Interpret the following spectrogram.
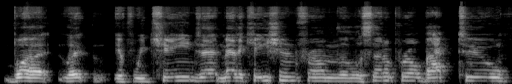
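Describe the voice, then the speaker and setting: Through a screen share, a man with a fairly high voice walks viewers through insurance quoting software. He trains insurance agents and keeps the pitch lively and sales-driven, tossing in fast side remarks.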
